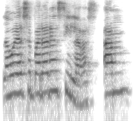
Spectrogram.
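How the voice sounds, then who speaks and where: A woman's voice: sits high, a little slow, pushed and bright. Woman, literature teacher, explanatory lecture, muffled lo-fi call audio. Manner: explanatory, checks in often with "¿ya?" and "¿cierto?". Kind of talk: online class lecture. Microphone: computer mic on a video call. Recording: dull lo-fi video call audio.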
